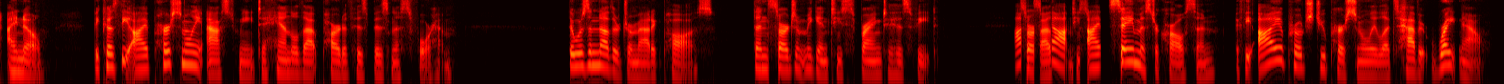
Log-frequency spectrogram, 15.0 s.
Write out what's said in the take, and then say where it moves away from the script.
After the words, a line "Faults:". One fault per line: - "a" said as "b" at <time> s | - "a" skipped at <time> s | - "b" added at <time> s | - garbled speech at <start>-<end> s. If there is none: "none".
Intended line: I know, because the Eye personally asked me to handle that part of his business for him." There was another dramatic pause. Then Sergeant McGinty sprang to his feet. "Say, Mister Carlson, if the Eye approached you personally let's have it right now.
I know, because the Eye personally asked me to handle that part of his business for him." There was another dramatic pause. Then Sergeant McGinty sprang to his feet. [garbled] "Say, Mister Carlson, if the Eye approached you personally let's have it right now.
Faults:
- garbled speech at 10.1-11.0 s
